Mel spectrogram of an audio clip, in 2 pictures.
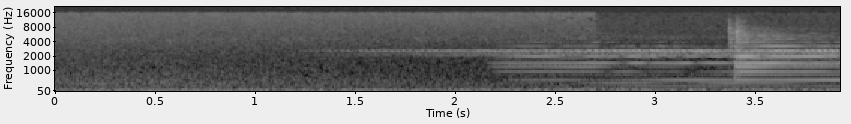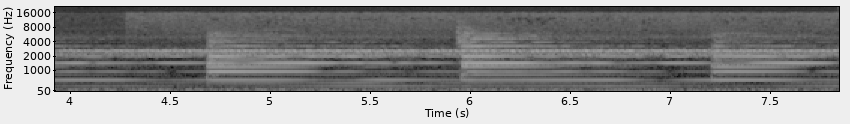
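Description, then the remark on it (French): A church bell tolls midnight in slow, evenly spaced strikes, echoing off the cobblestones of deserted town streets, each one ringing out with a long resonant hum that blends into the next, over a low background rumble. “L'écho des cloches rebondissait sur les pavés des rues désertes. Minuit venait de sonner”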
